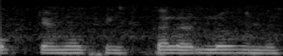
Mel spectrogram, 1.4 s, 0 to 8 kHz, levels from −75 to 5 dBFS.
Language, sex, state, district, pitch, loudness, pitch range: Telugu, female, Andhra Pradesh, Guntur, 175 Hz, -31 LUFS, 170-180 Hz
